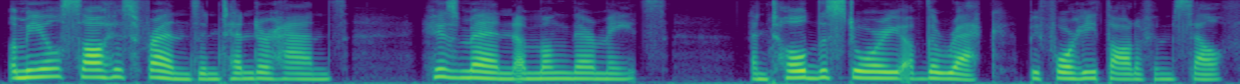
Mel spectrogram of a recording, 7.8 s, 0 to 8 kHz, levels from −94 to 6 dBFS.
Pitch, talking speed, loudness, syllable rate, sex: 215 Hz, 185 wpm, -18 LUFS, 4.9 syllables/s, female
